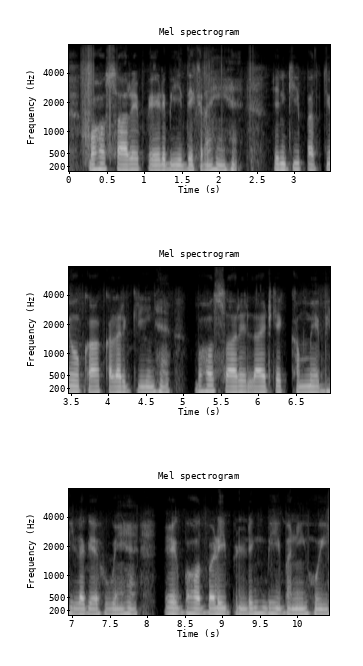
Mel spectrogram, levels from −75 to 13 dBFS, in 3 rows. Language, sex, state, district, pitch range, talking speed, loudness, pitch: Hindi, male, Bihar, Lakhisarai, 125-130 Hz, 170 wpm, -18 LUFS, 125 Hz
